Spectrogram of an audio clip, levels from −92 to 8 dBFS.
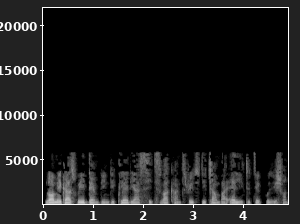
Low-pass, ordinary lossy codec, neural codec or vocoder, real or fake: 7.2 kHz; MP3, 24 kbps; none; real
